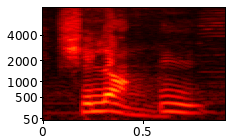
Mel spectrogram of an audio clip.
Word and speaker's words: Shillong: Sheila I mean young Shillong is a wonder how do you pronounce that it is Sh I ll or ng she long she long it was the capital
